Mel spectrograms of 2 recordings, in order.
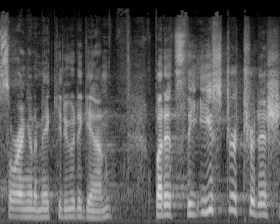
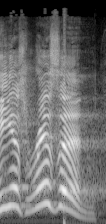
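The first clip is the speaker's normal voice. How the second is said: near shout, higher and louder; 11 semitones higher, 11 dB louder than usual. Leading a call and response, last and loudest round: almost shouting. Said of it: "we're gonna almost be shouting by the end".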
